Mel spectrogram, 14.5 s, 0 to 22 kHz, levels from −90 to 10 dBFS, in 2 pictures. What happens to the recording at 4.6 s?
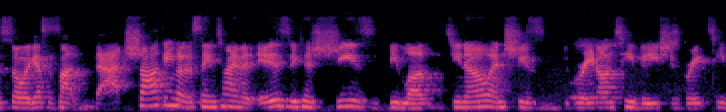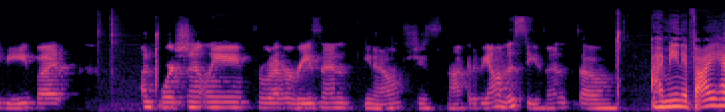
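Nothing goes wrong at 4.6 s; the audio carries straight through that moment with no dropout, click, glitch or other audible fault.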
